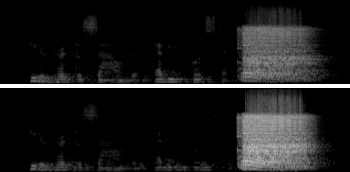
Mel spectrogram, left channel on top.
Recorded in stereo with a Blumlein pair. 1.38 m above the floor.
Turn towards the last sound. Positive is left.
turn(degrees=-30)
